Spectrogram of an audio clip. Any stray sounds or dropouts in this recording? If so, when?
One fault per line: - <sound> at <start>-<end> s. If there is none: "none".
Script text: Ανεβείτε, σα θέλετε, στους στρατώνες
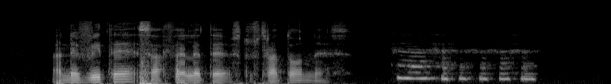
- laugh at 3.9-5.5 s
